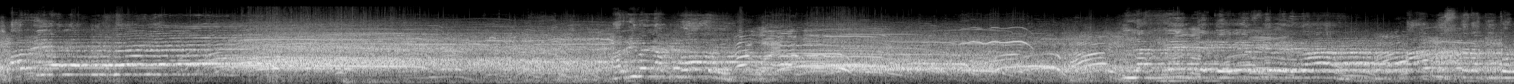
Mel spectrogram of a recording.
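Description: A large crowd sings along and cheers loudly close by.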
